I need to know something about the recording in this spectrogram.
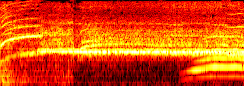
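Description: A woman screaming: one long, high-pitched scream held at a steady pitch. Near the end a second, lower cry comes in, rising in pitch.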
